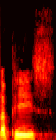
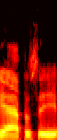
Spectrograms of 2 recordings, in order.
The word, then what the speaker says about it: Appice: Hey, everybody, this is Vinny Appice, not Appice, not Appice, but Vinny Appice, and you're listening to the Nothing Shocking podcast.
